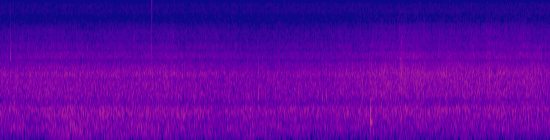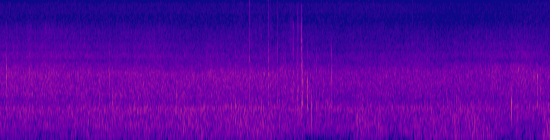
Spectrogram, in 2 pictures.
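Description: Sea washing over shoreline rocks, a steady hiss of surf and wind, with a few brief clicks.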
